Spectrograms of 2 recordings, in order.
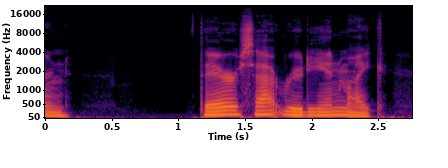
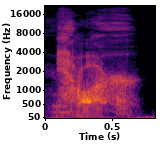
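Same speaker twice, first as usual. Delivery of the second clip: hissed whisper of the name; 3 dB quieter than usual. A narrator's reading. Counselor whispering angrily at camper. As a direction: whisper it sharply, angry but hushed. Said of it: "the counselor was whispering".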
